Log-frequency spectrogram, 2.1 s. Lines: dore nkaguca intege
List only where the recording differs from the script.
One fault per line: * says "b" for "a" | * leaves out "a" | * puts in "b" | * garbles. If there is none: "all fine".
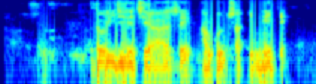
* puts in "igihe kiraje"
